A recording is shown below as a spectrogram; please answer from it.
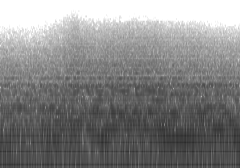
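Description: Soft ambient meditation music: steady, held synthesizer-like tones over a constant low drone.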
